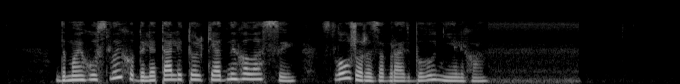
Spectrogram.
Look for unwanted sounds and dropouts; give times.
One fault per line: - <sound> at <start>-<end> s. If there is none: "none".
none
